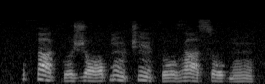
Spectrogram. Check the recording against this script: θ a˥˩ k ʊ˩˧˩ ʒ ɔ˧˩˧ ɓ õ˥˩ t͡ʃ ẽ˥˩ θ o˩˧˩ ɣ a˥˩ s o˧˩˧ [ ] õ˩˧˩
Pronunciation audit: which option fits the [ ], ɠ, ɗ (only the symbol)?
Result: ɠ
